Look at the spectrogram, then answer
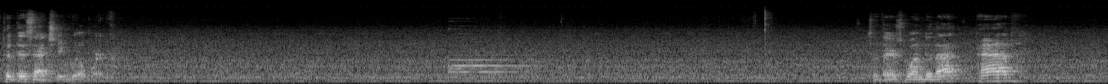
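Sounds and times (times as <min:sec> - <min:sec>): low equipment hum: 0:00.0 - 0:11.0
short tone: 0:04.5 - 0:05.7.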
